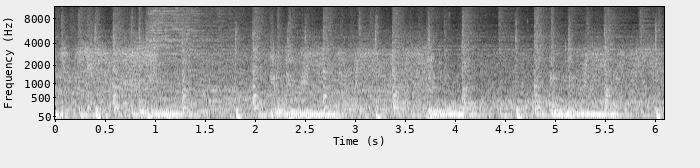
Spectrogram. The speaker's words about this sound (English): Military trucks carrying personnel follow in its dusty wake.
